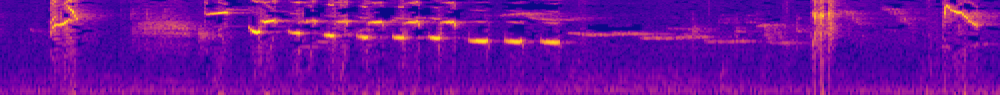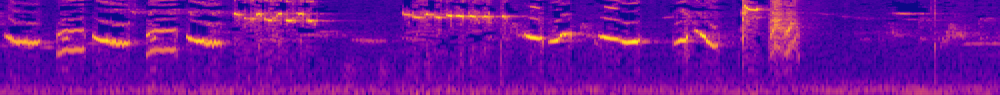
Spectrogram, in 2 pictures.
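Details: Brown-chested jungle flycatcher, singing vigorously against rivals, pours out descending whistled runs, rolling warbled notes and rapid high twitters in several long bursts with short pauses.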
